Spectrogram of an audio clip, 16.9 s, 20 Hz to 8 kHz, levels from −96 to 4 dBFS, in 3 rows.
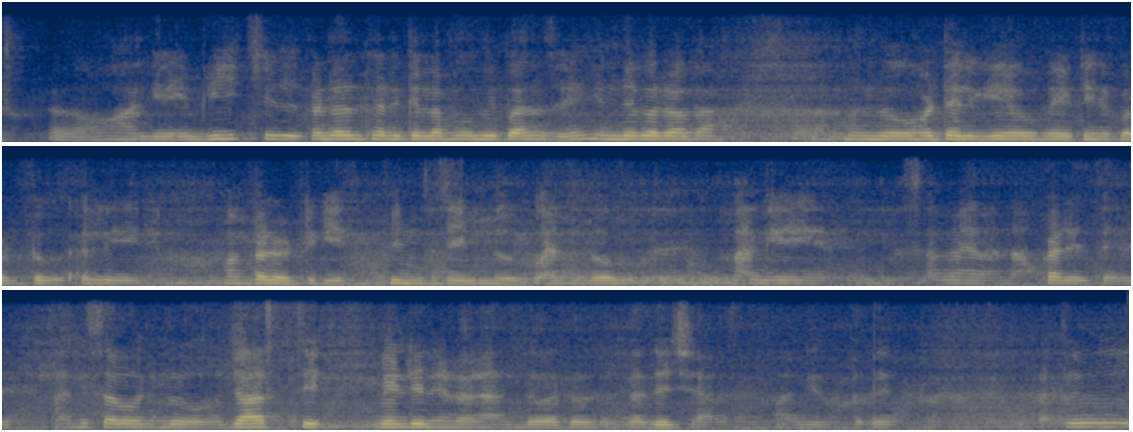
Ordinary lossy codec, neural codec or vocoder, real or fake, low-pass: none; codec, 16 kHz in and 24 kHz out, 0.8 kbps, FocalCodec, streaming, 65536 codes; fake; 7.2 kHz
